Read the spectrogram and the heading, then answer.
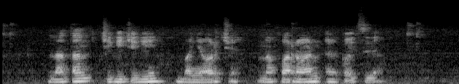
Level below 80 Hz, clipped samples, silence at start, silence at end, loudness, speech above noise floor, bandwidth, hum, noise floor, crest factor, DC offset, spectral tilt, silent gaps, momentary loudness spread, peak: -46 dBFS; under 0.1%; 0.5 s; 0.4 s; -20 LUFS; 25 dB; 7.8 kHz; none; -44 dBFS; 16 dB; under 0.1%; -6.5 dB/octave; none; 10 LU; -4 dBFS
